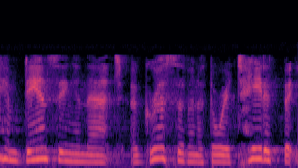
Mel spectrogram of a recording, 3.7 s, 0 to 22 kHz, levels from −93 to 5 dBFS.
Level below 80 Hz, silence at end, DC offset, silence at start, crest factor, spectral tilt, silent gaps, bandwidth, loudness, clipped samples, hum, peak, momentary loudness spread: -70 dBFS; 0 s; under 0.1%; 0 s; 16 dB; -7.5 dB/octave; none; 6.8 kHz; -34 LUFS; under 0.1%; none; -18 dBFS; 9 LU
